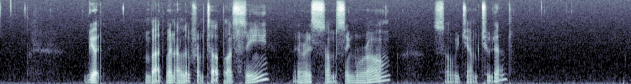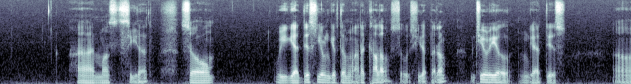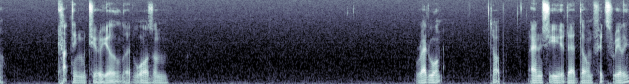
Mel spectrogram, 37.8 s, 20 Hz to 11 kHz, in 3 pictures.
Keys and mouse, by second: 0.6 a, 2.8 Page_Down, 3.9 KP_7, 8.8 right click, 9.4 KP_Decimal, 11.4-12.6 right drag, 12.7 click, 12.9 KP_Decimal, 14.9 KP_7, 34.8 KP_7, 37.2 Tab.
